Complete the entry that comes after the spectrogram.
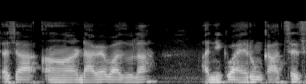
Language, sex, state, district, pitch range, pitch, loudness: Marathi, male, Maharashtra, Aurangabad, 105-115 Hz, 110 Hz, -15 LUFS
